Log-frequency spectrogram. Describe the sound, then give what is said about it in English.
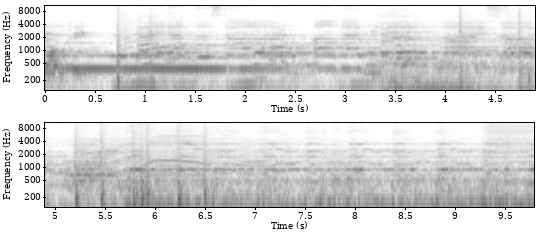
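Fireworks go off outdoors at a park, near its front and gift shop, in a rapid, continuous barrage of booms and crackling bursts, loud, with steady background music running underneath. “It has been a hot minute since we've seen fireworks, and I will tell you there were multiple times when I like jumped back and grabbed”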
